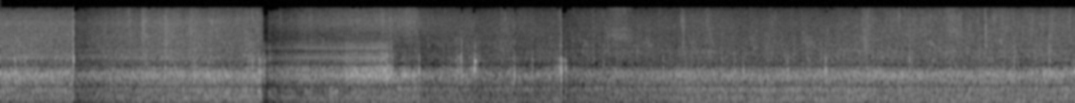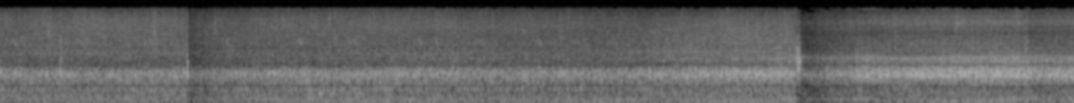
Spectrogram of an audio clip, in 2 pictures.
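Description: Cars drive slowly past on a wet road, tyres hissing.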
